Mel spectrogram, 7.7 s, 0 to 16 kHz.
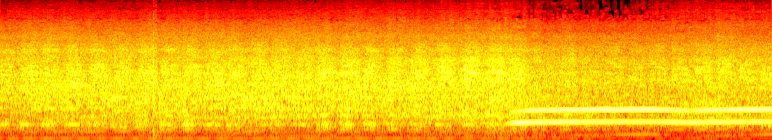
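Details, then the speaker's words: Marx Sound-O-Power tender behind custom shortened Marx 999 with 1666 motor, bad Marx board replaced by Lionel early steam sound board, pulling a train; steady chuffing about two per second, whistle near end; sound unit working normally. "a warm white LED sound of power tender sounds good with that LL board in it"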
